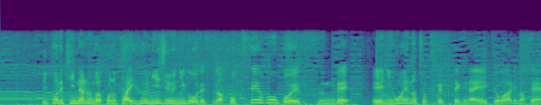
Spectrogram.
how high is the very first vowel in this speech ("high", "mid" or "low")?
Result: high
